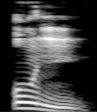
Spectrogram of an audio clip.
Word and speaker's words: un: O artigo indefinido un, em espanhol, acaba com N e se pronuncia un.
